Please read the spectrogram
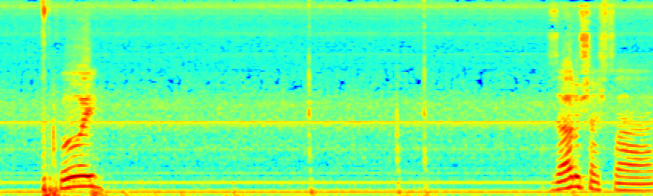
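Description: Steady electrical mains hum on the recording, with a short voiced syllable about half a second in and another near the end, and a few faint clicks in between.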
